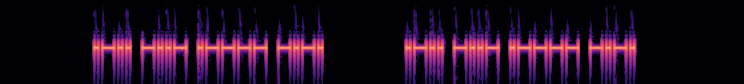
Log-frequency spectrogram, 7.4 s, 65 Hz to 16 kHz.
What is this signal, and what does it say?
Morse code, heard as a keyed tone, about 30 wpm, 700 Hz. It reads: LX1C LX1C
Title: DXCC-100 Call Signs - 4 Characters - Repeated 2x - 30wpm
